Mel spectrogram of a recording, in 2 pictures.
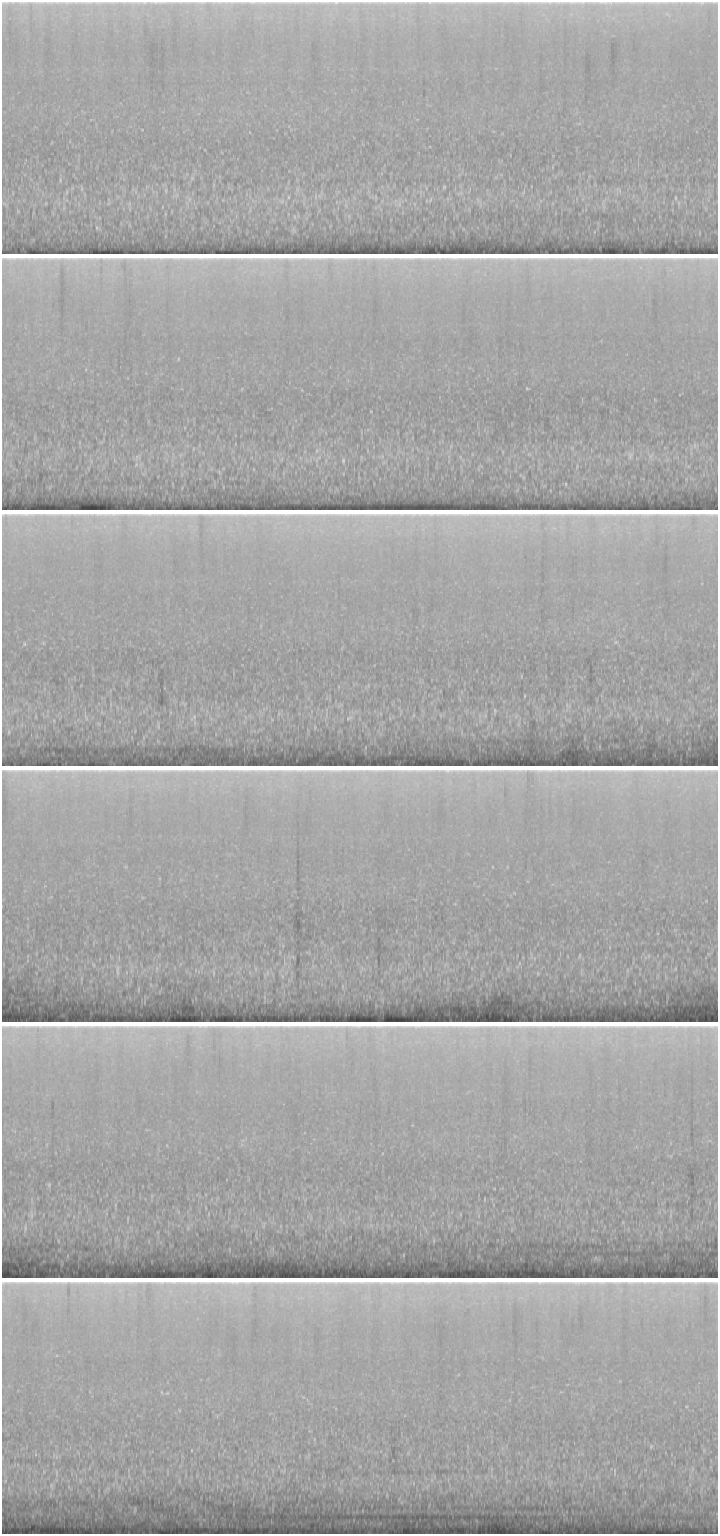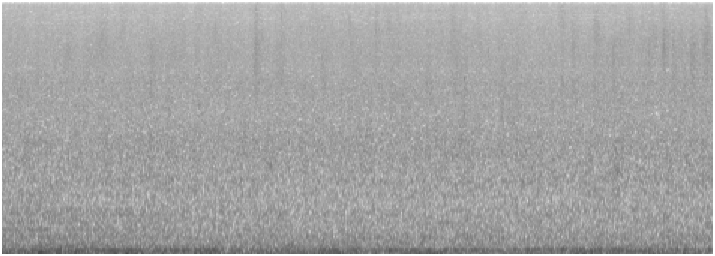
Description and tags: About a minute of heavy rain, recorded from the second floor window of a town house about half-a-mile from a small airport.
